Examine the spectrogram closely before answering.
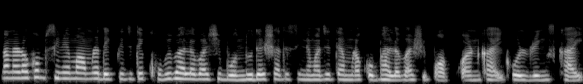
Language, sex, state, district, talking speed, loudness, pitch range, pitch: Bengali, female, West Bengal, Kolkata, 195 wpm, -17 LUFS, 215-255 Hz, 235 Hz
